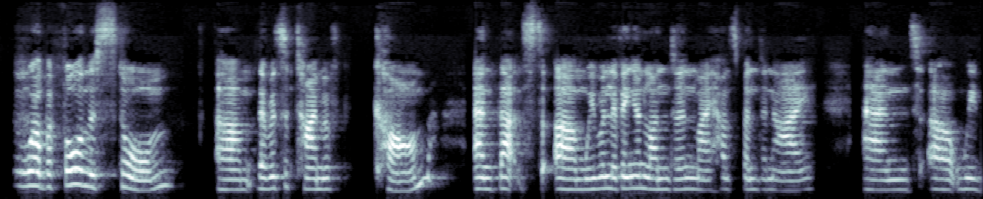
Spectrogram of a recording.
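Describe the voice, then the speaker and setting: A woman with a British accent speaks at a very slow pace, her medium pitch held to fairly even intonation. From England. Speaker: author and speaker. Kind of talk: testimony.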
